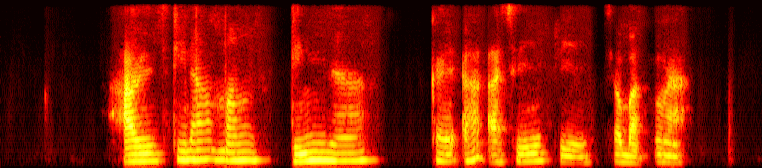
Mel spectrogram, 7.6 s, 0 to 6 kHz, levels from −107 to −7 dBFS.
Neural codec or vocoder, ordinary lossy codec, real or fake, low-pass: codec, 16 kHz, 2 kbps, X-Codec, HuBERT features, trained on general audio; AAC, 48 kbps; fake; 5.4 kHz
